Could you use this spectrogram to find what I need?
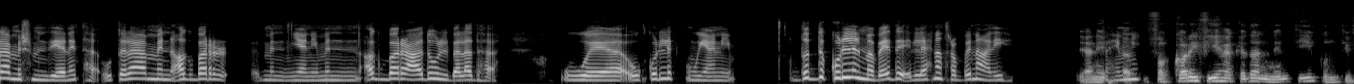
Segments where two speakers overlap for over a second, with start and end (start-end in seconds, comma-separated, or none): none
